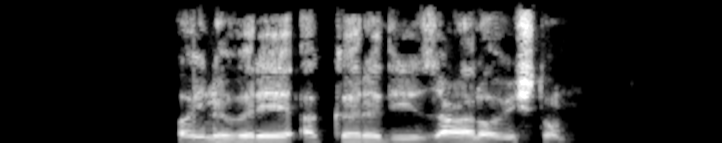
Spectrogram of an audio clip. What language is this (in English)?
Kati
